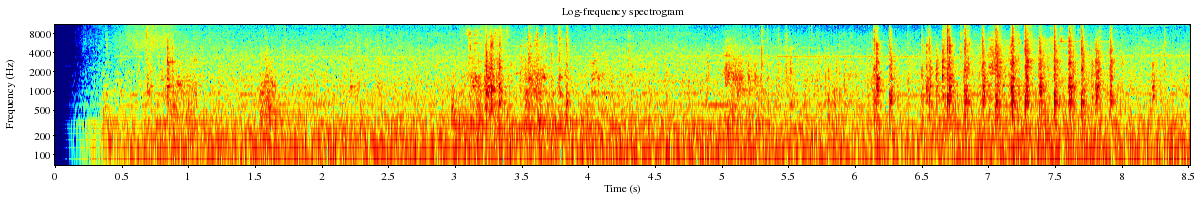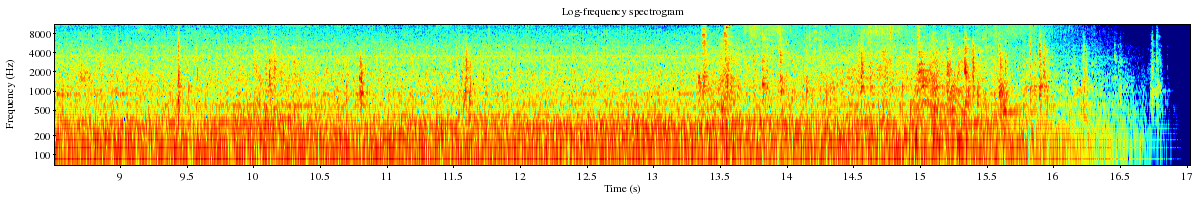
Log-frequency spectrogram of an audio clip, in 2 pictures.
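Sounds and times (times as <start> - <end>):
excavator construction vehicle digging: 0.1 - 17.0.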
